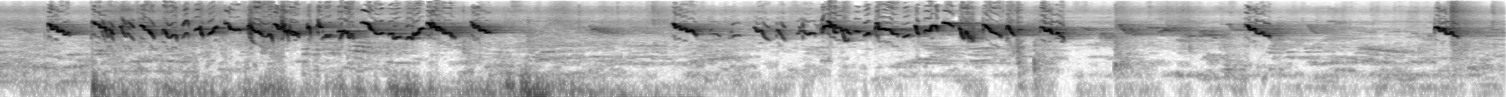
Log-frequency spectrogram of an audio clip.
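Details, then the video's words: Lemon-bellied white-eye in 'ciak ciak' mode, played to train and provoke birds to sing. Rapid runs of high, jerky chirps come in two long bursts, then single short phrases, with low rumbling background noise early on. "CIAK CIAK JOSS KECIAL KUNING AMPUH"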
